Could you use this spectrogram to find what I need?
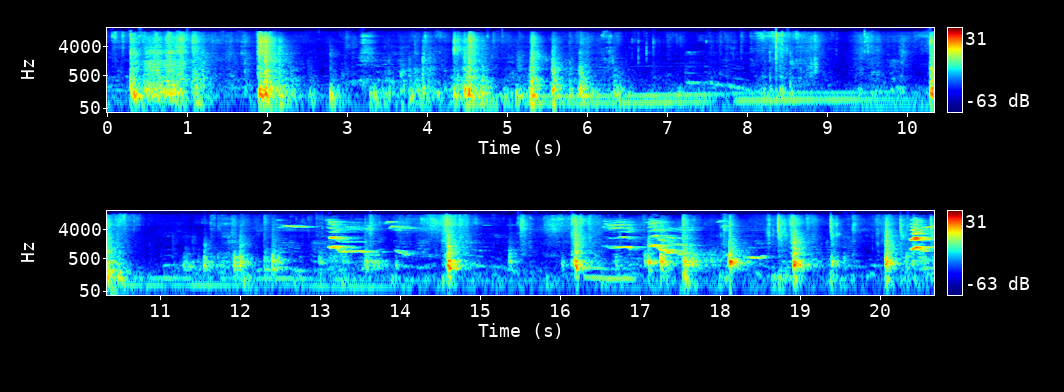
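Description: A young man chews food with loud crunching and smacking close up.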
